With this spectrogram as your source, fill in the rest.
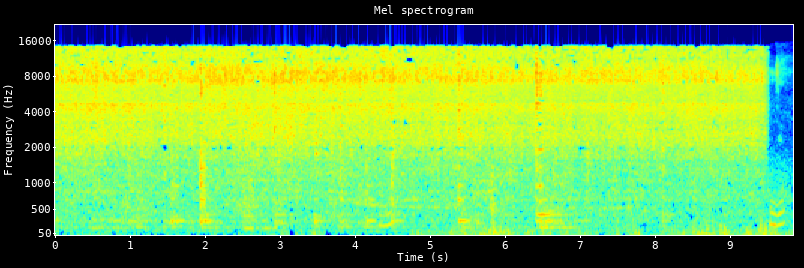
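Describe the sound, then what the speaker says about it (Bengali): Prawns fry in a pan for chingri malaikari, giving a loud, dense, continuous sizzle and hiss with occasional sharp spatters and stirring clinks, close by and steady until it fades at the very end. "তো এই দেখো চিংড়ি মাছগুলো ভাজা হয়ে এসছে"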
